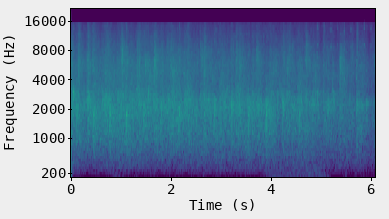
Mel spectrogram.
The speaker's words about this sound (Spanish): Si usted lo cree, aplaudo al Señor. Si lo cree.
